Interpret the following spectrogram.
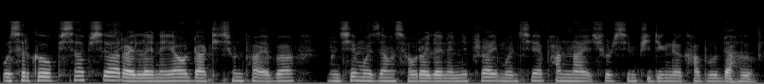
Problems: constant background noise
